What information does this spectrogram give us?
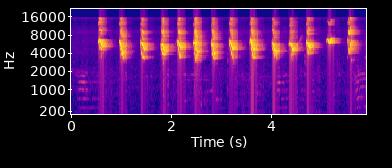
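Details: Lively long-tailed shrike singing to rile up a rival shrike, repeating one rasping, buzzy note about two and a half times per second in a steady, insistent series.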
